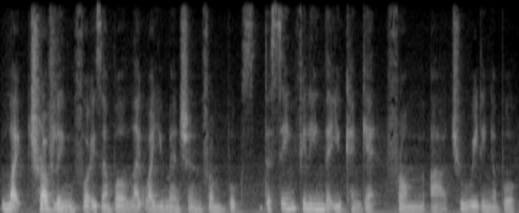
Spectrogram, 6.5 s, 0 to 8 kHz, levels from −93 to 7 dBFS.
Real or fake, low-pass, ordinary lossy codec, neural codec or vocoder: fake; none; none; codec, 16 kHz, 0.4 kbps, LongCat-Audio-Codec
